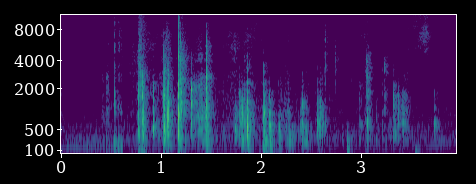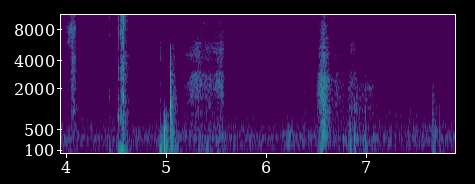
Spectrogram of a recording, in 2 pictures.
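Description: Fingertips flip the pages of a thick, crinkled glossy paper magazine resting on a table, crinkling the paper. Quick, dry crackles and rustles come in uneven bursts, bright and papery with almost no low end, separated by short silences.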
